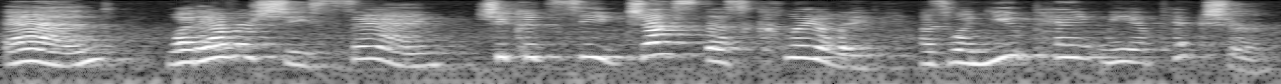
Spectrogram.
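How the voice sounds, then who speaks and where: A woman voicing a gentle, playful father telling a story to his daughter, as a picture-book read-aloud. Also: sits high, lively intonation, a little slow. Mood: playful, patient. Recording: roomy, distant mic, faint background noise.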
